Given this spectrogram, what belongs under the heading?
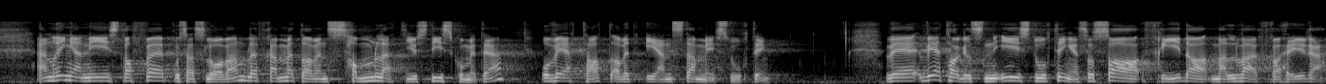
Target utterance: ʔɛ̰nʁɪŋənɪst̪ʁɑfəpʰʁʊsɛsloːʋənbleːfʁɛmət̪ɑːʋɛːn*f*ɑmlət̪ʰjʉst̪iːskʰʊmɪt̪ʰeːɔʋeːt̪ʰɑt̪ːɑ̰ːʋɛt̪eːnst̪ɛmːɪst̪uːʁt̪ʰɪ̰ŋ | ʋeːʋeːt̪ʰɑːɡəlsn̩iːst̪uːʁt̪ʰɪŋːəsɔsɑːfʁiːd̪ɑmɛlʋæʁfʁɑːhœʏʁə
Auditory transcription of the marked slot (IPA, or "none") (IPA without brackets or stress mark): s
